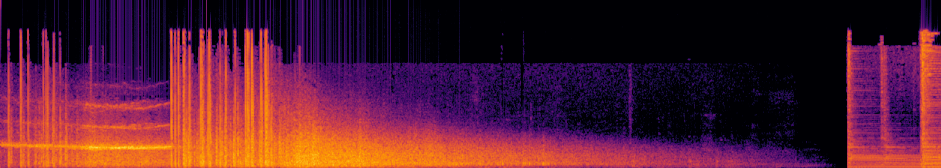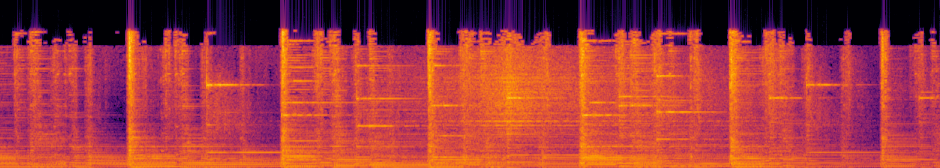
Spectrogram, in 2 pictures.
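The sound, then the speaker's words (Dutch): A short whistle, then a loud New Year's firework bang bursts into a long crackling, sizzling fade lasting a few seconds. After a brief silence, a bright musical jingle starts. “Dan vieren we met oliebollen en vuurwerk dat er weer een nieuw jaar begint. Aftellen en knallen maar!”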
